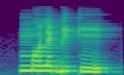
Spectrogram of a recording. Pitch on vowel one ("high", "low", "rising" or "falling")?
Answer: high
